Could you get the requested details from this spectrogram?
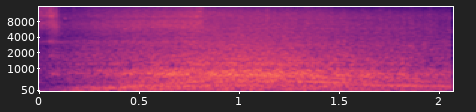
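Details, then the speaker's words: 1989 Mercedes W124 300CE-12 M103 after fuel distributor overhaul, new injectors, fuel pumps and airflow sensor: throttle blip rises cleanly and drops back evenly, gauge swinging left to show deceleration fuel cut working; normal rev and deceleration fuel cut. "至于说它这个减速断油的功能我们来看一下它减速断油的功能。OK，好，大哥加油。退油的时候它会往左边跑代表它是在减油的状态。"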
